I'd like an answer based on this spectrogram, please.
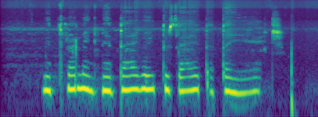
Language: Kalenjin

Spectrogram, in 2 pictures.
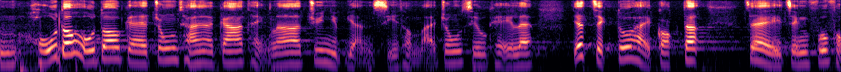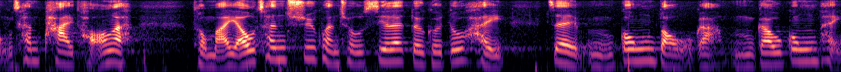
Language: Cantonese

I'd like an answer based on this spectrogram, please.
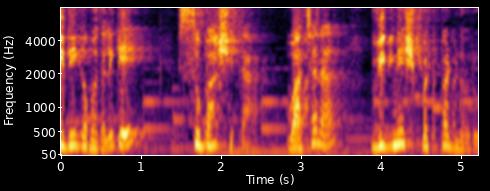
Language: Kannada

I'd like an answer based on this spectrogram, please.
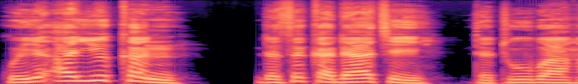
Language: Hausa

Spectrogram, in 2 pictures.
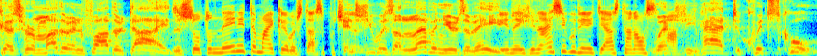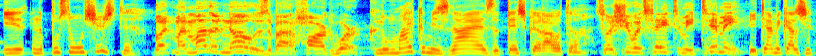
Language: Bulgarian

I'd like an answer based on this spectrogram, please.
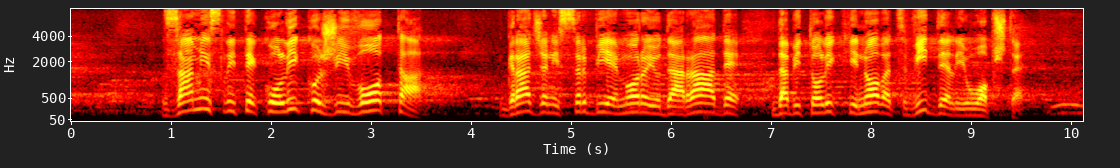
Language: Serbian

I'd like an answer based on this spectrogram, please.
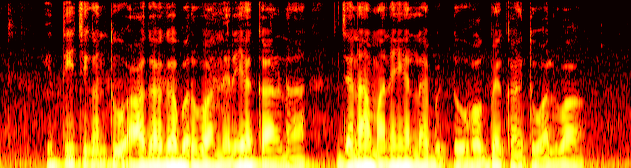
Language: Kannada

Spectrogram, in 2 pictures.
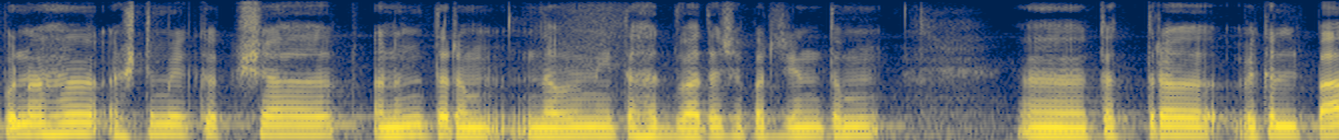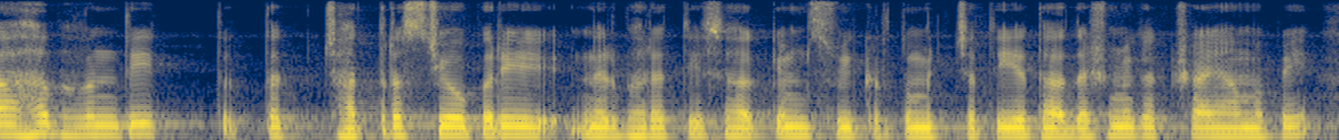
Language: Sanskrit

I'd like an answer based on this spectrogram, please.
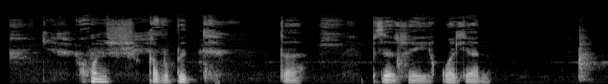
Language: Kabardian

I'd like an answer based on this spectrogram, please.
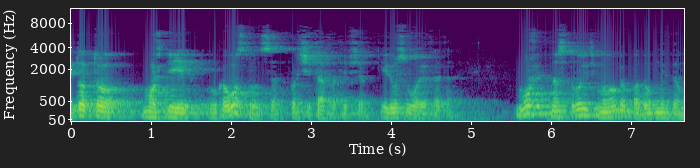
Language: Russian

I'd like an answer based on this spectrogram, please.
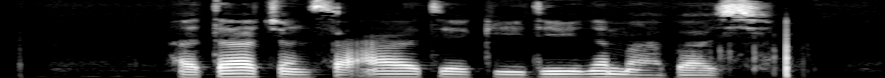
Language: Central Kurdish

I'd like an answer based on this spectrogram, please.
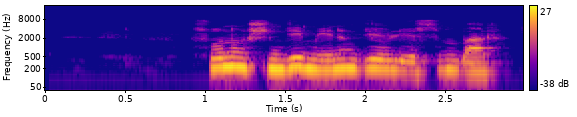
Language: Kazakh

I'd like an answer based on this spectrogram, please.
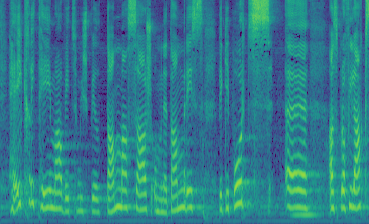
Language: Swiss German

